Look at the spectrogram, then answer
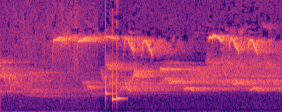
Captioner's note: pling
